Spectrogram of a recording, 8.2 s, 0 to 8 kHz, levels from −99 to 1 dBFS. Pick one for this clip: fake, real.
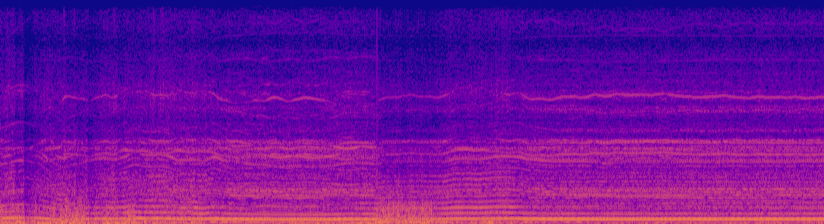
real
